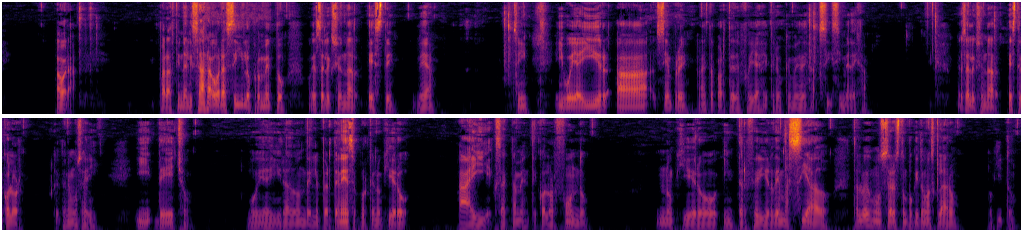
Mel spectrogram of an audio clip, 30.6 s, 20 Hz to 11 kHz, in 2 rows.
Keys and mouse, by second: 0.3 middle click, 0.9 middle click, 1.5-2.6 drag, 2.8 KP_Add, 3.3 click, 6.8 click, 8.4 click, 9.2 ctrl+z, 12.3 click, 13.1 click, 13.8 ctrl+z, 14.3 ctrl+click, 14.9 click, 16.3 ctrl+click, 20.6-22.2 drag, 23.0 click, 23.4 click, 24.4 click, 25.8-28.3 drag, 28.7 ctrl+z.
